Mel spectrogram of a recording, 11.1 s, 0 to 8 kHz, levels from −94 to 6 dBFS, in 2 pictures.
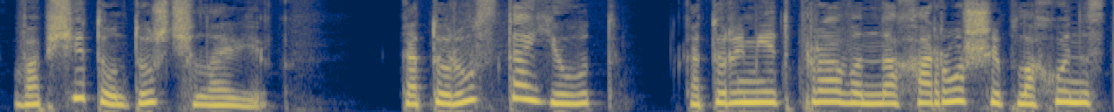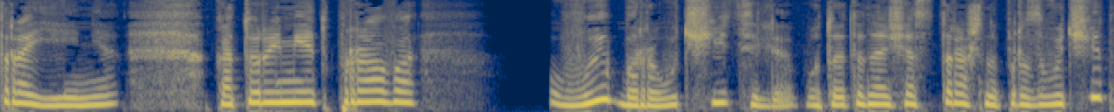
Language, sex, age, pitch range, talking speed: Russian, female, 40-59, 210-255 Hz, 135 wpm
